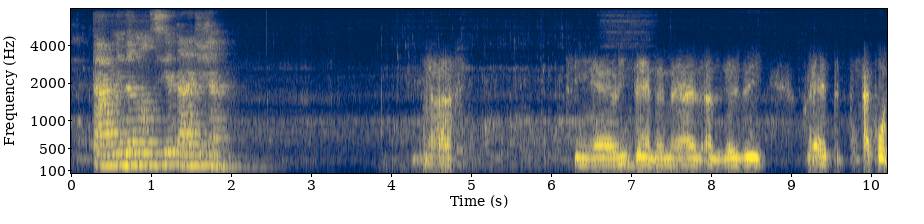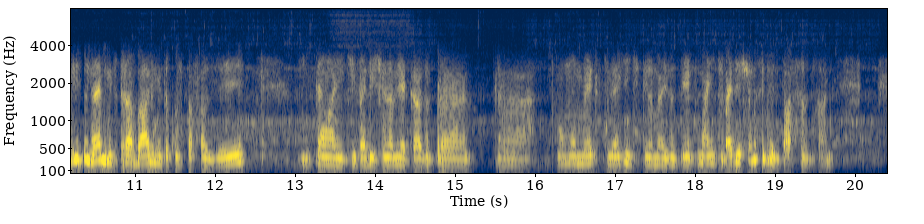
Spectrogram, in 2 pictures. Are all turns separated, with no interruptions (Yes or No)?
Yes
